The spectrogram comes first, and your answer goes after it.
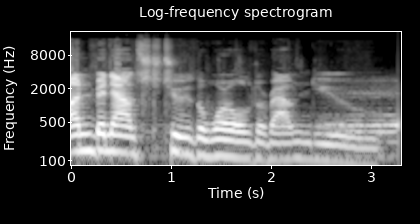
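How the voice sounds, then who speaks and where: A man performs a put-on character voice at a fairly slow pace. His intonation is lively. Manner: eerie, ominous.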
